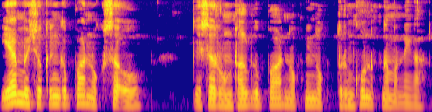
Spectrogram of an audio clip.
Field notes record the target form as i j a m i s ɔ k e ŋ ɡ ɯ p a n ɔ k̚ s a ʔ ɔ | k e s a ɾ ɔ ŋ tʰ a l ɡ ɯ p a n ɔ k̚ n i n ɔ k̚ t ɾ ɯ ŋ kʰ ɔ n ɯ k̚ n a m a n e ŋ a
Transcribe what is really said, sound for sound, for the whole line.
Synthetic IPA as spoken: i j a m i s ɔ k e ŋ ɡ ɯ p a n ɔ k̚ s a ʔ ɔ | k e s a ɾ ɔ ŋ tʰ a l ɡ ɯ p a n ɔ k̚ n i n ɔ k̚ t ɾ ɯ ŋ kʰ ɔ n ɯ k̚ n a m a n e ŋ a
